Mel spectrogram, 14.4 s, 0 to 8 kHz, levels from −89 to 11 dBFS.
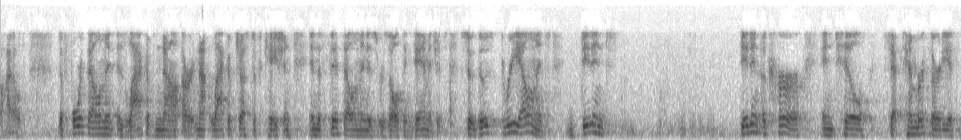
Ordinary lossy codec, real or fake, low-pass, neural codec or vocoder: Opus, 24 kbps; real; 7.2 kHz; none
